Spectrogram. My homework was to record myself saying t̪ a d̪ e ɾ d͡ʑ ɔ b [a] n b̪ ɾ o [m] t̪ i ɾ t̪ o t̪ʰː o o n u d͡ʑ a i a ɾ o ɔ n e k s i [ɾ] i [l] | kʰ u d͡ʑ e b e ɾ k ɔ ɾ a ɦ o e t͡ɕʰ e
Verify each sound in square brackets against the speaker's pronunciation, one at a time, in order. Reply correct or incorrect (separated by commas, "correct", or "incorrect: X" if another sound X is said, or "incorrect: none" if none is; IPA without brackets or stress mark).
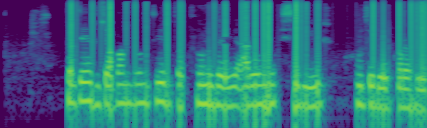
correct, incorrect: n, correct, incorrect: ɾ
